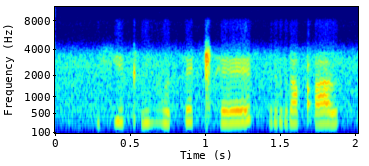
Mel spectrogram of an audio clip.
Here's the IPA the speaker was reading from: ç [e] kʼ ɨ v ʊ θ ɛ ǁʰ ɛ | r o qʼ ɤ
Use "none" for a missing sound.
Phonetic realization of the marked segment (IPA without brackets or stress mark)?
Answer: e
